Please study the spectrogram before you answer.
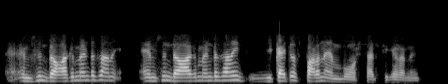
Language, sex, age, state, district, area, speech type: Kashmiri, female, 18-30, Jammu and Kashmir, Kulgam, rural, conversation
